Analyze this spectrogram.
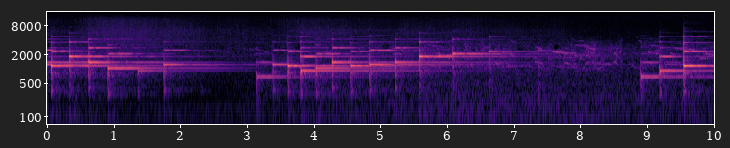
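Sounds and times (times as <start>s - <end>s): piano notes ringing: 0.0s - 10.0s.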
